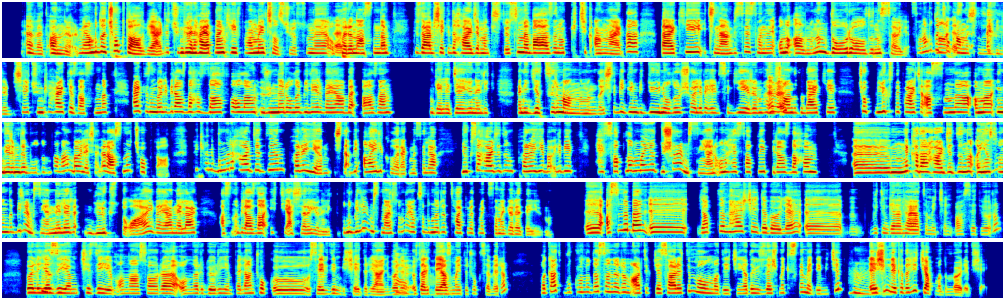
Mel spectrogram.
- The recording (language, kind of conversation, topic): Turkish, advice, Tasarruf yapma isteği ile yaşamdan keyif alma dengesini nasıl kurabilirim?
- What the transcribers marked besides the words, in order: other background noise; chuckle; swallow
